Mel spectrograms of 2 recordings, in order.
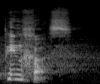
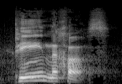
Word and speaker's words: Pinchas: Rosh Shimshon Falhesh says that the name Pinchas, for those who like dikduk here, it's not Pinchas, right? It's Pinchas, right? Because after a chirik and followed by a yud, the shvo is always pronounced.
